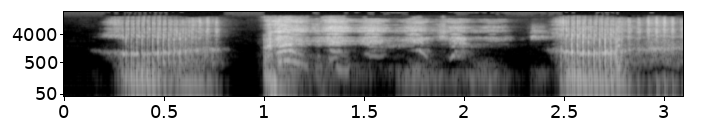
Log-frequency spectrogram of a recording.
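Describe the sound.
Two loud, rough snores with a rattling, low buzz, separated by a stretch of wavering tonal sound; each snore lasts under a second.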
